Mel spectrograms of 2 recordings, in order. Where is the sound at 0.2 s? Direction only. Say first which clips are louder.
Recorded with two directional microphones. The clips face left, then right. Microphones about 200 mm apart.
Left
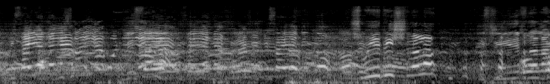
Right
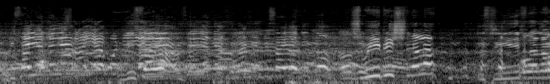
Left 3 dB; 50° right (ahead or behind).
